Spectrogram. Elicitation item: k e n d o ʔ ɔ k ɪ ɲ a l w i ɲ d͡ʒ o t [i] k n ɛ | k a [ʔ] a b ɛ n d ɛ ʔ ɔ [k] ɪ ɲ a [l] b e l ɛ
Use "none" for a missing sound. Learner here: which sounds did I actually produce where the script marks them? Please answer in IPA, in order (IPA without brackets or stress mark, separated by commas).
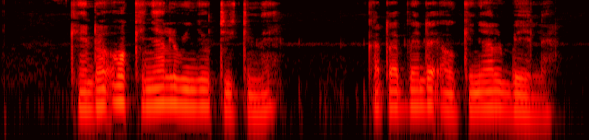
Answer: i, t, k, l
